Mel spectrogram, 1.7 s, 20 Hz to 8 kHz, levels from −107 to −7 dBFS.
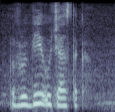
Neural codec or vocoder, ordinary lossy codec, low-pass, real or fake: none; AAC, 32 kbps; 7.2 kHz; real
